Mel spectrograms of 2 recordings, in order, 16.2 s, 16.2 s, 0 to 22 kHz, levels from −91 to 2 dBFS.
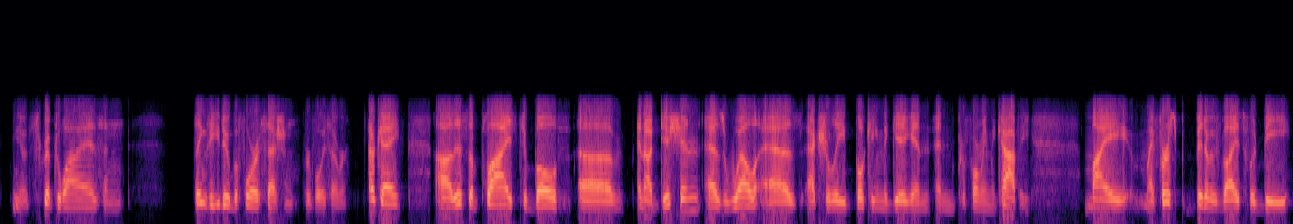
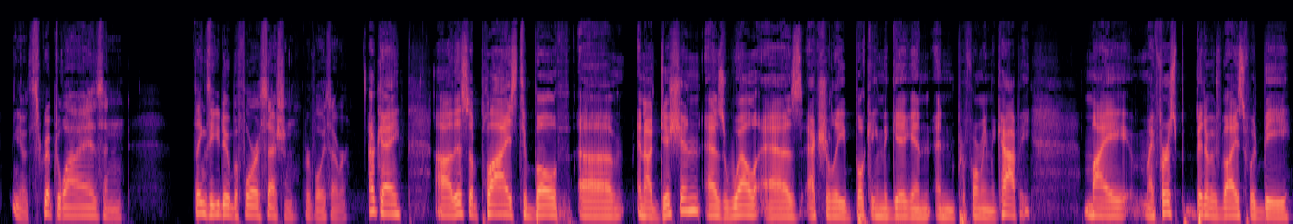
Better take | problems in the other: second | phone-call audio; poor line

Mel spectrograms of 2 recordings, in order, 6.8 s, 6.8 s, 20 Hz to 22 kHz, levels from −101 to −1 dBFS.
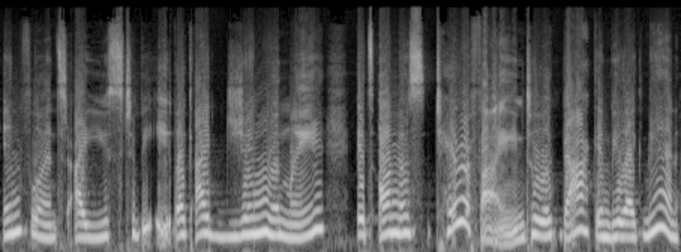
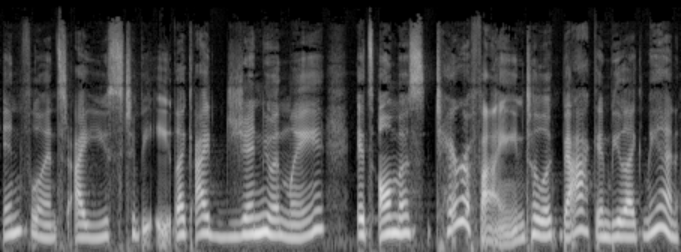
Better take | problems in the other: second | distortion; heavy; 19% of the sound clipped

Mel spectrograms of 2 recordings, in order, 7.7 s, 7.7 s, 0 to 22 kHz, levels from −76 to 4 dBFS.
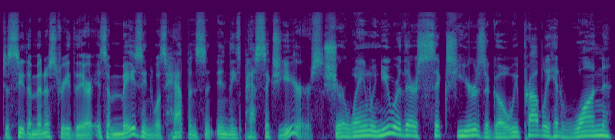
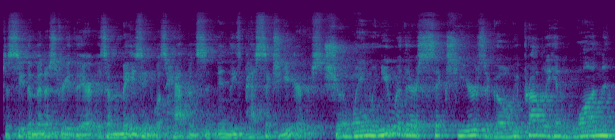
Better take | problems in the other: first | room echo; slight; dies away in 1.1 s // off-mic speech; somewhat distant

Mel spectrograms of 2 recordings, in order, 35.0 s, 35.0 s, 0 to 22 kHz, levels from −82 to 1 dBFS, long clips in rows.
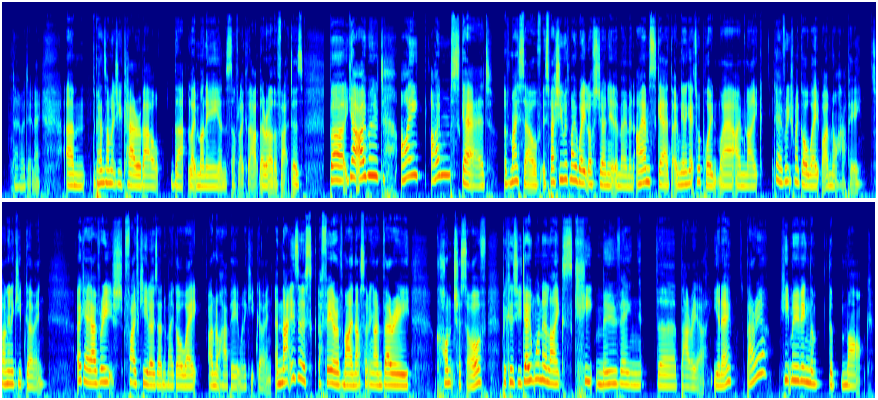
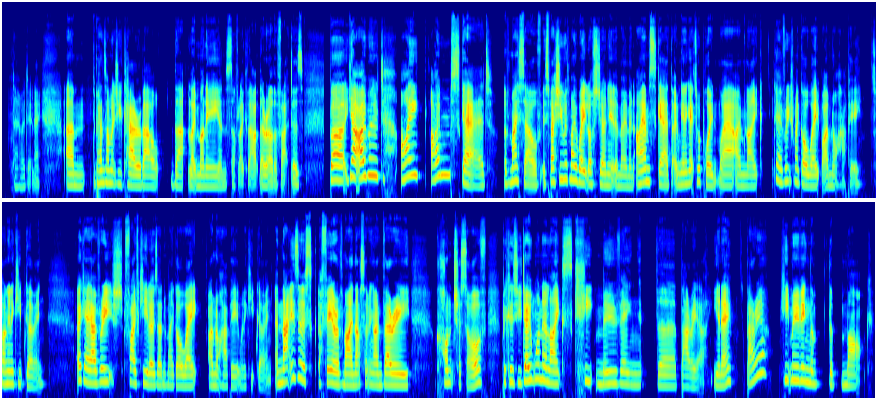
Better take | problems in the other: first | thin; somewhat; fading below 600 Hz

